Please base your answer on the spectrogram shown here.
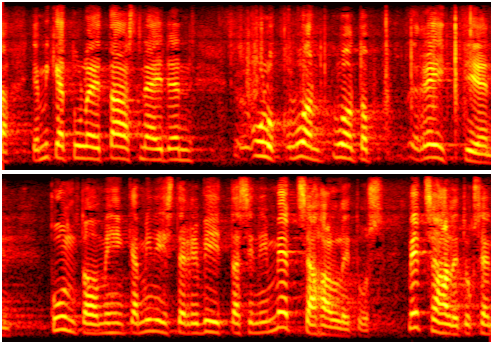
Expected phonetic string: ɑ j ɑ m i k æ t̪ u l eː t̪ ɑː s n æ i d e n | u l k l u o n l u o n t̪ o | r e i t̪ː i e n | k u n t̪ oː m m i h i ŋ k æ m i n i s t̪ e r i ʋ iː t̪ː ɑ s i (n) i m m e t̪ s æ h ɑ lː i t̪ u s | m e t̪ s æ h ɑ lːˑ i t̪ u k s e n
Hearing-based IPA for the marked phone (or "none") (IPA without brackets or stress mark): n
